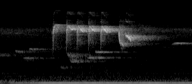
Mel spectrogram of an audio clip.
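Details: Orange-headed thrush song used as a lure for reluctant singers: a loud burst of rapid, high, slurred notes that drops into a short falling whistle, with faint soft notes before and after.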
